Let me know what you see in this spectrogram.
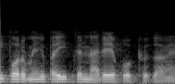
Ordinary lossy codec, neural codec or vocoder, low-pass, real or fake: none; codec, 16 kHz, 0.5 kbps, FunCodec, trained on LibriTTS, 25 frames a second; none; fake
